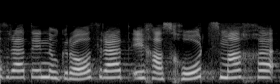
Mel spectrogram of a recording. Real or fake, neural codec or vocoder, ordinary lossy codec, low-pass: real; none; none; 7.2 kHz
